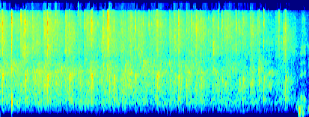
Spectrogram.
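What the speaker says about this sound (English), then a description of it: "One more round of applause for our new hires." A modest round of applause for newly sworn-in school police officers at a Palm Beach County ceremony, steady clapping from a moderate crowd, heard at some distance and without speech.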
